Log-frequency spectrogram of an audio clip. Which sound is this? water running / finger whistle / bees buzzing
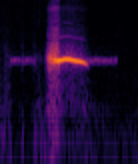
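finger whistle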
